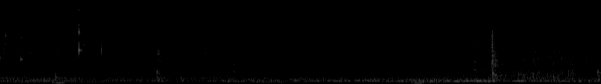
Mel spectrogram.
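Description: Water sloshes softly in a basin as feet move in it.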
